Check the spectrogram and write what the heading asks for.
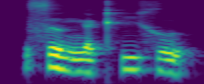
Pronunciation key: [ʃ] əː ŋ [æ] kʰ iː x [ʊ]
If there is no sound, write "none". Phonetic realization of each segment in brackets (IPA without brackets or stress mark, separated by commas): s, æ, ʊ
